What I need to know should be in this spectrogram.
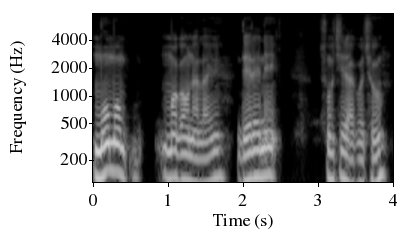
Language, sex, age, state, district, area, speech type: Nepali, male, 18-30, West Bengal, Darjeeling, rural, spontaneous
